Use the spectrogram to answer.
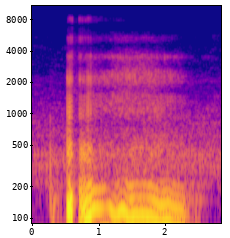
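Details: Sleeping 100 lb dog with a chronic crusty nose, snoring: a short snort, then one long, deep, rumbling snore.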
